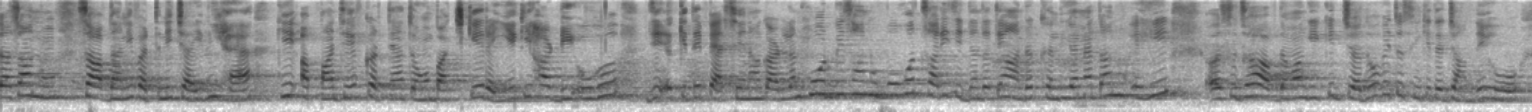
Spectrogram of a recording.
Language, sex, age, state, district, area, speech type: Punjabi, female, 18-30, Punjab, Pathankot, urban, spontaneous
